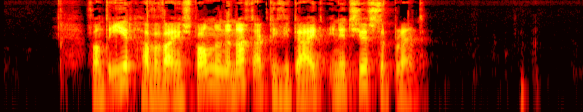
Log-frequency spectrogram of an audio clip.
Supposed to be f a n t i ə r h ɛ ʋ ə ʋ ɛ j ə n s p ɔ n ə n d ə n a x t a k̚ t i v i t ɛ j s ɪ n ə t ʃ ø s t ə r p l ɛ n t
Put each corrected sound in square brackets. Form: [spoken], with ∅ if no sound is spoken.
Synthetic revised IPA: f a n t i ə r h [a] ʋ ə ʋ ɛ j ə n s p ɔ n ə n d ə n a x t a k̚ t i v i t ɛ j [t] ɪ n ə t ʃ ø s t ə r p l ɛ n t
